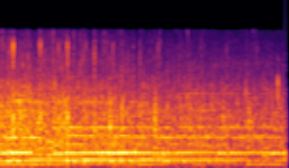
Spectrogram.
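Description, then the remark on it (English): A large audience gives a standing ovation, a dense wash of many hands clapping at once that stays full and even throughout, with a faint low hum beneath it. “That was a cheap way of getting you to do a standing ovation.”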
